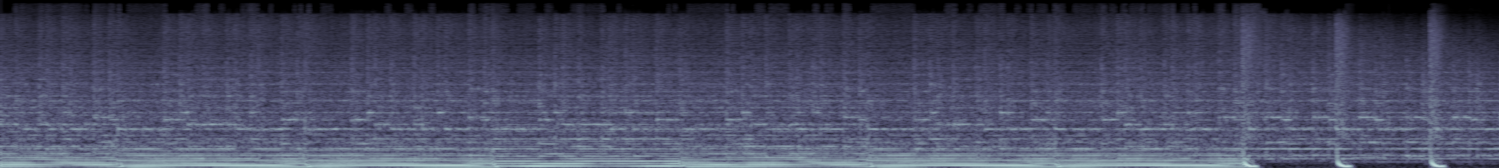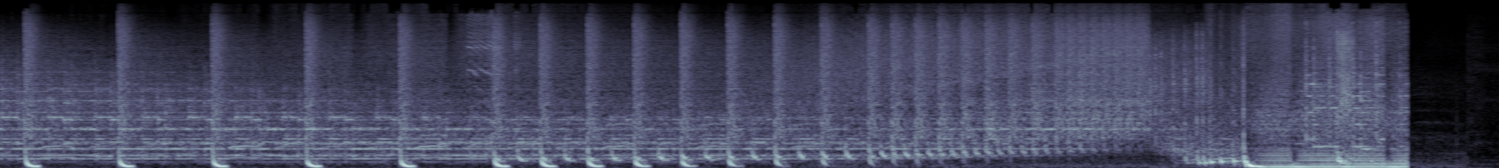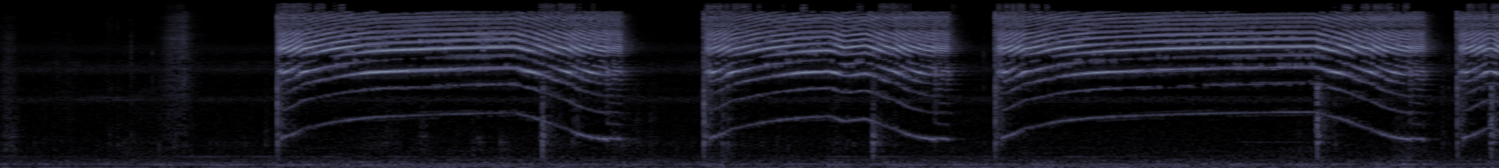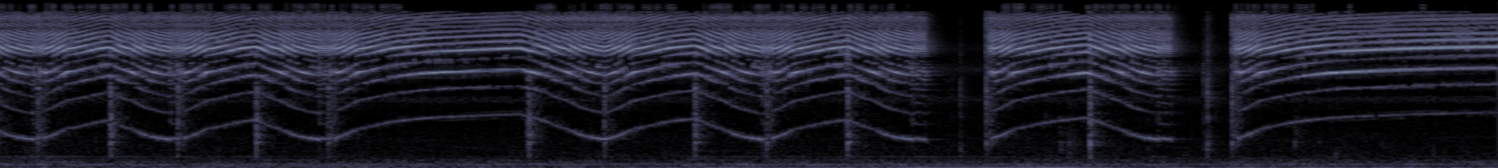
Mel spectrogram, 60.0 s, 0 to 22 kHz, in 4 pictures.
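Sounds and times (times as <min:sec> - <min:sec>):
electronic siren wailing: 0:00.0 - 0:29.1, 0:40.2 - 0:54.3.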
